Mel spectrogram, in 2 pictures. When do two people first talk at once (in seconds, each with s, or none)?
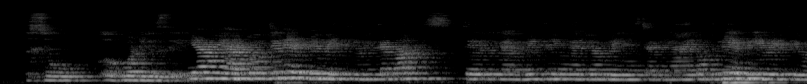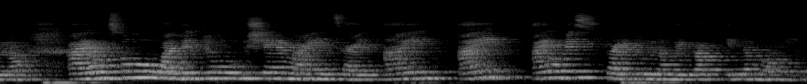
none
